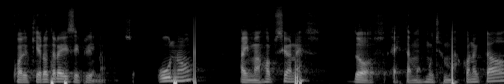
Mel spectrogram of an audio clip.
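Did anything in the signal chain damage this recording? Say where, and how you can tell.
Yes. Loud pops cut across the speech four times. They fall at 0.51 to 0.68 s, at 1.74 to 1.97 s just before "hay más", at 2.95 to 3.03 s just after "hay más", and at 4.52 to 4.56 s. The first three are double pops. The last is a single, louder one. They peak around 20 to 25 dB above the speech, which carries on underneath. That points to voltage steps in the analogue wiring, likely a loose plug or static discharge.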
